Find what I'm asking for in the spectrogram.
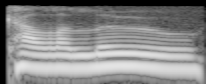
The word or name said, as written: callaloo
